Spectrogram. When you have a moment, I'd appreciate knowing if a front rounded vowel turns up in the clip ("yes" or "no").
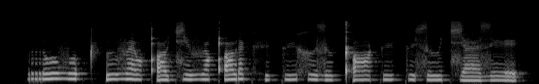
yes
